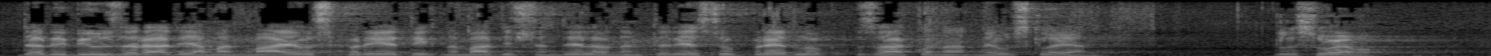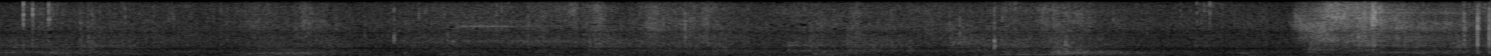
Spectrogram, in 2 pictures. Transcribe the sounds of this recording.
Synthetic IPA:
d̪abibiwzaɾaːd̪iamand̪maːjɛwspɾɛjeːt̪iɣd̪ɾamaːt̪it͡ʃnɛnd̪eːlɐwnɛmnt̪ɛɾeːsupɾɛːd̪lɔkzaːkɔnanɛusklajɛn | ɡlasuːjɛmɔ

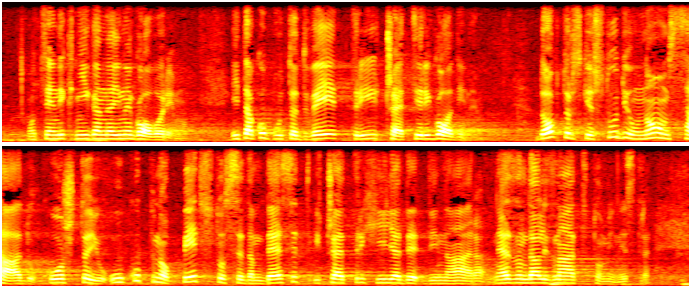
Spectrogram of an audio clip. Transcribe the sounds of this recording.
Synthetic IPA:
ot̪seːnikɲiɡanaineɡo̞ʋoɾḭmo̰ | it̪akopuːt̪ad̪ʋeːt̪ɾiːt͡ʂɛt̪iɾiɡo̞d̪inḛ | d̪o̞kt̪o̞ɾskest̪uːd̪ijeuno̞ʋomsaːd̪ukʰo̞ʃt̪ajuʔukupno̞peːt̪st̪osed̪amd̪eset̪it͡ʂɛt̪ɾixiʎad̪ed̪inaːɾaneznamd̪aliznaːt̪e̥t̪oːminist̪ɾḛ

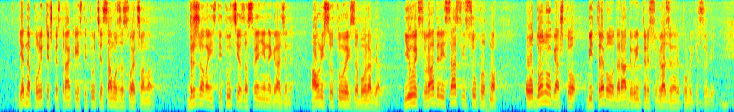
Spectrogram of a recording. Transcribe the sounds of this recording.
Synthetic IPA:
jed̪napo̞lit̪it͡ʃkast̪ɾaŋkainst̪it̪uːt̪sijasaːmo̞zasʋo̞je̞t͡ʃlˠano̞ʋe̞̰ | d̪r̩ʒaʋainst̪it̪uːt̪sijazasʋe̞ɲeːne̞ɡɾad͡ʑane̞̰ | ao̞nisut̪uuʋekzabo̞ɾaʋʎa̰lḭ | iuʋeksuɾaːd̪iliːsasʋimsupɾot̪no̞ | od̪o̞no̞ɡaʃt̪o̞bit̪ɾebalo̞d̪aɾaːd̪iuint̪e̞ɾe̞suɡɾad͡ʑanaɾe̞publikesr̩bḭjḛ

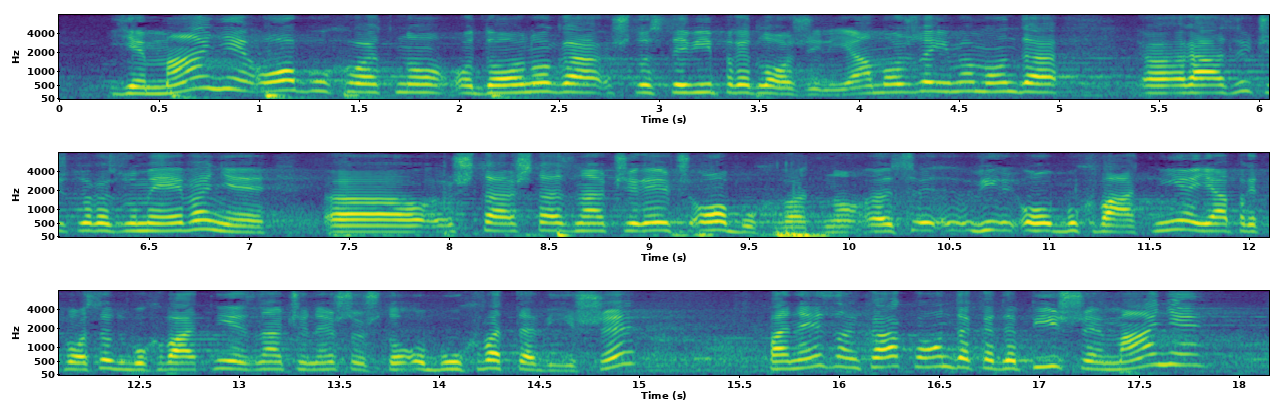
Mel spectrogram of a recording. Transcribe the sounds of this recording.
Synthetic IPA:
je̞maɲe̞ʔobuxʋat̪no̞od̪o̞no̞ɡaʃt̪ost̪eʋiːpɾed̪lˠo̞ʒilijaːmo̞ʒd̪aimamo̞nd̪a | ɾaːzlit͡ʃit̪o̞ɾazumeːʋaɲe | ʃt̪aʃt̪aznaːt͡ʃiɾeːt͡ʃobuxʋat̪no̞sʋiobuxʋat̪nijejaːpɾet̪po̞sˠad̪obuxʋat̪nije̞znaːt͡ʃineʃt̪oʃt̪o̞obuxʋat̪aʋiʃe̞ | paneznamkako̞o̞nd̪akad̪apiːʃemaɲe̞

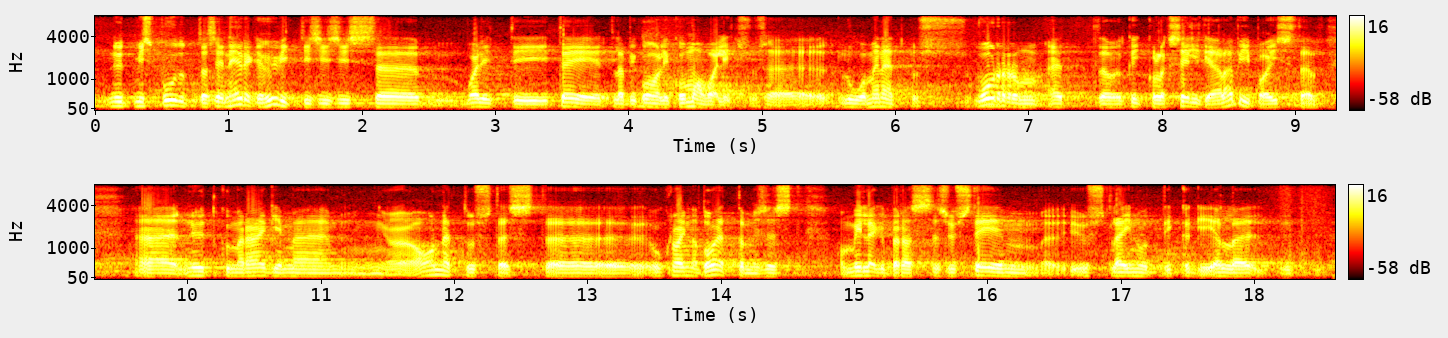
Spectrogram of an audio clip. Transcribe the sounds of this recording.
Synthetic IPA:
nyːd̪̥mispuːd̪̥ut̪ːˑɑse̞ne̞rɡ̥iɑhyvit̪ːisisis | vɑlʲit̪ːˑit̪e̞ːt̪ːˑlæb̥iko̞ɦɑlikːˑuo̞mɑvɑlʲit̪suse̞̰luːɑme̞net̪lus | vo̞rme̞̰t̪ːkɤjkːˑo̞leksːe̞lɡ̥ejɑlæb̥ipɑjst̪ḛv | nyːd̪̥kujme̞ɾʔæːɡime̞ | ɑnːe̞t̪ːˑust̪e̞̰st̪ | ṵkrɑjnɑt̪o̞e̞t̪ˑːɑmise̞st̪ | o̞nmilːe̞ɡ̥ipæɾɑst̪se̞syst̪e̞ːmjṵst̪læjnud̪̥ikːɑɡḭjʔæ̰lːe

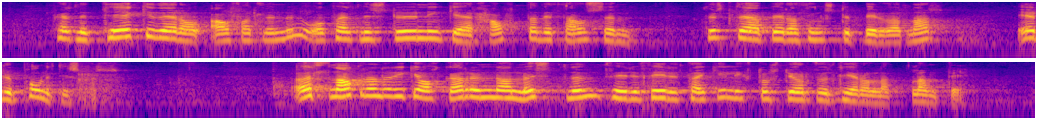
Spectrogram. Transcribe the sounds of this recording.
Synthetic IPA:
kʰvɛɾt̪nɪt̪ʰɛːcɪðɛɾawʔa̰ːwfat̪lɪnʏɔɣkʰvɛɾt̪nɪ̥st̪ʏːðniɲcɪɛɾ̥hawht̪avɪðθawsɛm | θʏr̥t̪lɪapɛːɾaθiŋst̪ʏpɪɾðat̪naɾ̥ | ɛɾʏpʰowlɪt̪ʰiska̰ɾ̥ | œt̪lnawkɾanaɾiːcɪɔhkaɾːʏnːʏalœɥst̪nʏmfɪɾɪɾ̥fɪːɾɪɾ̥t̪ʰaːjcɪlixt̪ɔst̪jowɾt̪vʏlt̪ʰɛɾalant̪ɪ̰

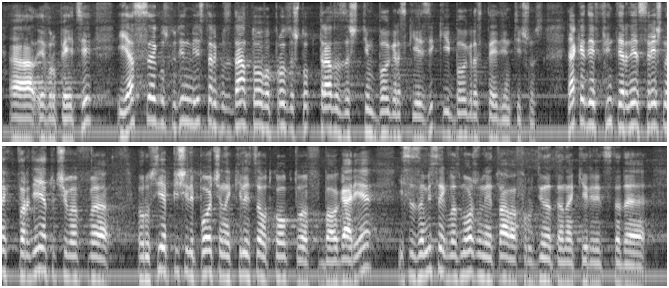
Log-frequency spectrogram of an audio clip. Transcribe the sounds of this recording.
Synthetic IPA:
ɛvɾopɛjt̪si | iasɡospʊd̪inmʲinist̪əɾɡozɐd̪avəmt̪ɔvɐvɐpɾɔszɐʃt̪ɔt̪ʊ̥t̪ɾʲavəd̪ɐzɐʃt̪i̥t̪imbɤlˠɡəɾsk̟iɛzikibɤlˠɡəɾskə̥t̪əid̪ɛnt̪it͡ʃnost̪ | nʲakəd̪ɛfint̪ɛɾnɛt̪sɾɛʃnəxt̪vəɾd̪ɛniɛt̪ot͡ʃɛvɐf | ɾʊsijəpiʃɛlipɔvɛt͡ʃɛnɐkʲilit̪səot̪kɔlˠkʊ̥t̪ovɐfbɐlˠɡaɾijə | isɛzɐmislʲəxvɐzmɔʒnʊlʲɛt̪ovavɐfɾʊd̪inət̪ənɐkʲiɾilit̪sə̥t̪əd̪ɐ

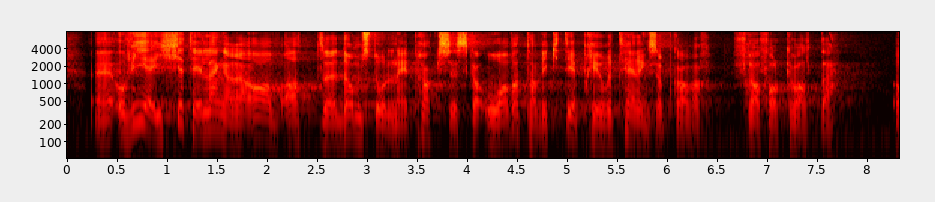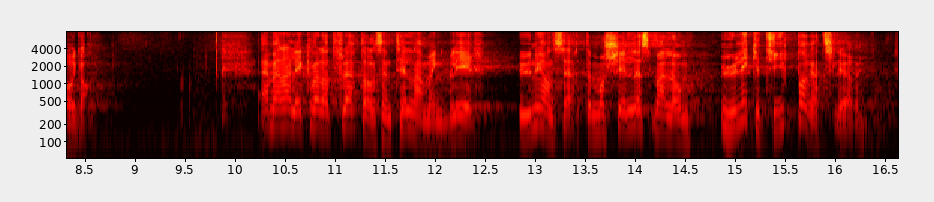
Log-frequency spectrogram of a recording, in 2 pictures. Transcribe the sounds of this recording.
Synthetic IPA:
ʔɔʋɪæɾɪçːət̪ʰɪlɛŋəɾəʔɑʋɑt̪d̪ɔmst̪uːlənəɪpʰɾɑksɪsːkɑʔoːʋəʁʈ̪ʰɑːʋɪkt̪ɪəpʰʁɪʊɾɪt̪ʰeːɾɪŋsɔpɡɑ̰ːʋə̰ʁ | fɾɑːfɔlkəʋɑ̰lt̪ə̰ | ʔɔɾɡɑ̰ːn | jʔæɡmeːnəʁliːkəʋɛlɑt̪fleːʁt̪ʰɑlsɪnt̪ʰɪlnæʁmɪŋbliːʁʉːnʏɑnsḛːʁt̪̚d̪ɛmɔʂɪlːəsmɛlːɔmʉːliːkət̪ʰyːpəɑʁɛt̪slɪø̰ːɾɪ̰ŋ

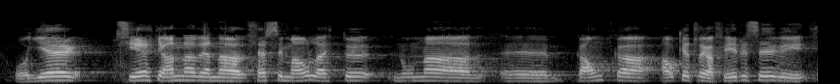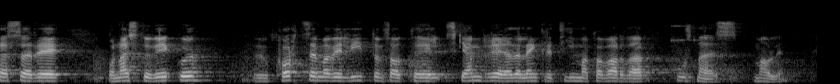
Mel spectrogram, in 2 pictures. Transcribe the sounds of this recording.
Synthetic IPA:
ɔɣjɛɣ | sjɛɛhcɪanːaðɛnːaðθɛsːɪmaːwlajht̪ʏ | nuːnaːð | kawŋkaaːwcɛt̪lɛɣafɪɾɪɾ̥sɪɣiθɛsːaɾɪ | ɔɣnajst̪ʏvɪːkʏ | kʰɔr̥t̪sɛmavɪðliːt̪ʏmθawt̪ʰɪlscɛmɾɪɛðalejŋkɾɪt̪ʰiːmakʰvaːðvaɾðaɾ̥kʰuːst̪naðɪsmaːwlɪ̰n

